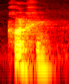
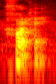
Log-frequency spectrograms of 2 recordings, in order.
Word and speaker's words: Jorge: over here from the left, and there's 6 pronunciations of it. Let's listen to the primary one. Jorge. Jorge.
